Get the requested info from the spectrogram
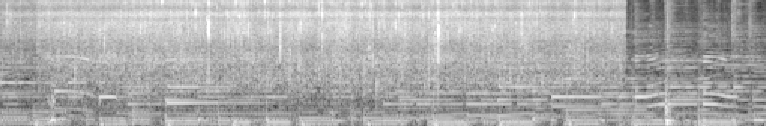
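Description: Diced vegetables sizzling in hot oil in a frying pan as they are stirred, over background music. The sizzling cuts off suddenly about six seconds in, leaving only the music.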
